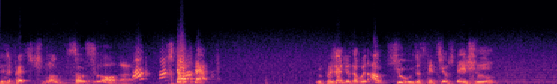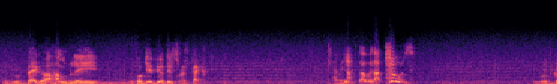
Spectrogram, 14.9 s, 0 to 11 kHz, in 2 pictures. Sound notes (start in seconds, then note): 1.8 Camila laughing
